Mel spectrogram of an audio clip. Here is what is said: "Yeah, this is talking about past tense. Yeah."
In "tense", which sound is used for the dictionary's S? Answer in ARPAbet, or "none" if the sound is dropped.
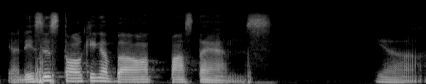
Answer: S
